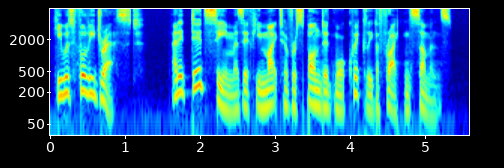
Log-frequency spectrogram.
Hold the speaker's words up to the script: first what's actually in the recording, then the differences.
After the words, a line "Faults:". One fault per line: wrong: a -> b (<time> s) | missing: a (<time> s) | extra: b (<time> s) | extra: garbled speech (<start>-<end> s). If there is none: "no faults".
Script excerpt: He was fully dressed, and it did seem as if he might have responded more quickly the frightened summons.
He was fully dressed, and it did seem as if he might have responded more quickly the frightened summons.
Faults:
no faults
